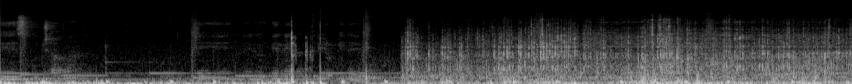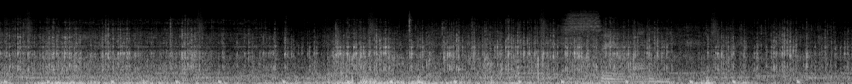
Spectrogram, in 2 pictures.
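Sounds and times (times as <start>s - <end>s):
wind on microphone: 0.0s - 17.0s
bike tyres rumbling on rough ground: 2.8s - 17.0s
small irregular knocks: 2.9s - 3.3s, 4.0s - 17.0s.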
